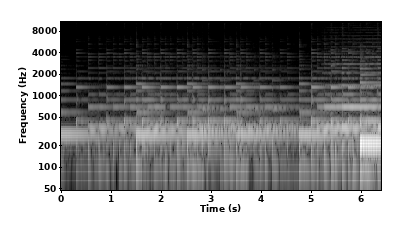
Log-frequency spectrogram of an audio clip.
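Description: Classical guitar playing a steady run of plucked notes, each ringing on and fading, re-struck about twice a second. It gets louder near the end.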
